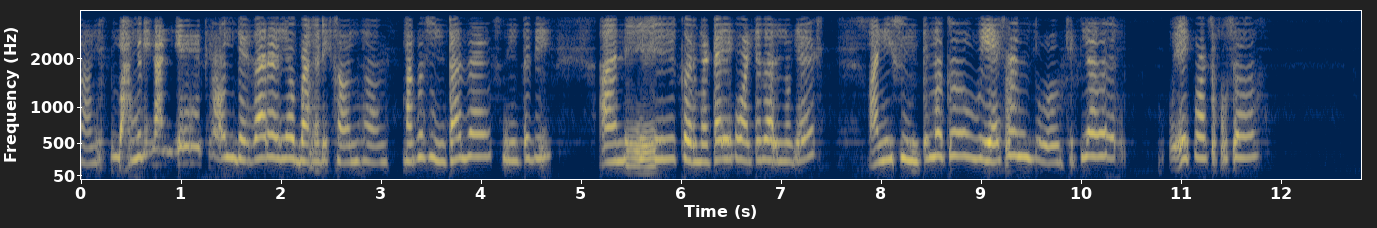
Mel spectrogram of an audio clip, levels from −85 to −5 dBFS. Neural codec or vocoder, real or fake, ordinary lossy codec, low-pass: codec, 24 kHz, 1 kbps, SNAC; fake; none; 3.6 kHz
